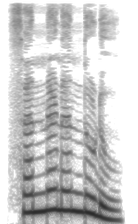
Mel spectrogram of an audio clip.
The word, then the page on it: ಸನ್ನಣಂದುಡು: kannada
